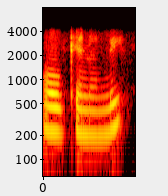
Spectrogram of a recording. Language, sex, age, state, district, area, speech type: Telugu, female, 18-30, Telangana, Mancherial, rural, conversation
